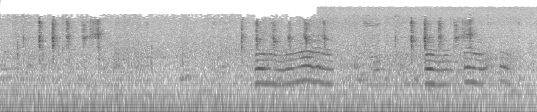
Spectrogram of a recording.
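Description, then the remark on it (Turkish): Two short bursts of wavering, pigeon-like cooing calls from a pigeon on a rooftop stand out over a steady outdoor hiss, with faint clicks and taps scattered around them. “Savaş güvercini çağırıyor.”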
